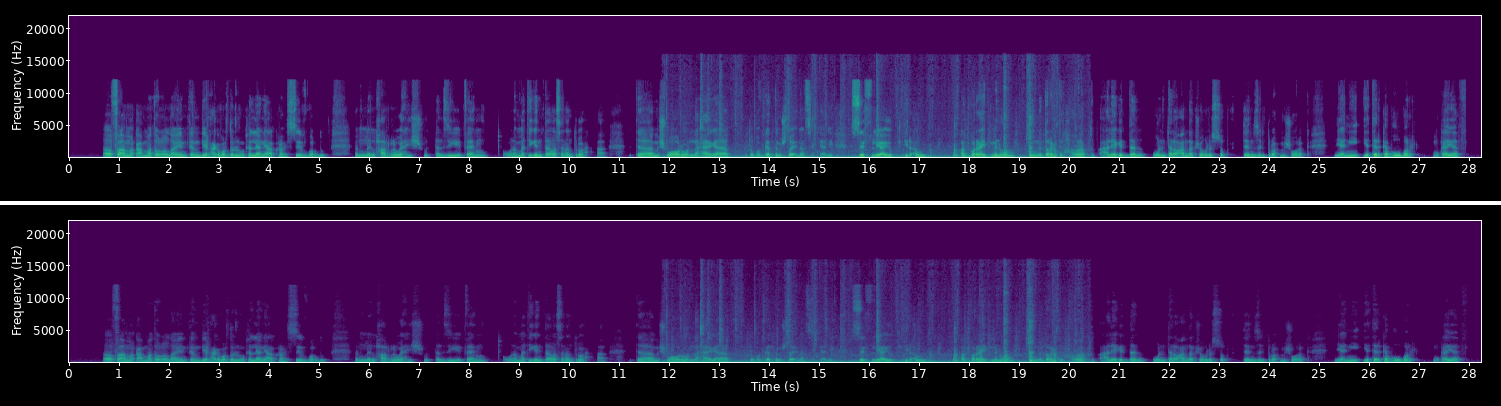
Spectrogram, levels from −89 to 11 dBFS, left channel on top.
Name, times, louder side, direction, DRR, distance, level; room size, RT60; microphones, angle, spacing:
voice 1, 0.7-8.3 8.7-11.0 11.4-13.2 13.6-17.2 17.8-18.9 19.2-23.1 23.5-26.9 27.3-27.8, left 7 dB, 65° left, 0.3 m, -31 dB
sound 1, 11.8-20.4, left 1 dB, 10° left, 0.8 m, -39 dB
4.8 x 4.8 x 4.0 m
head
